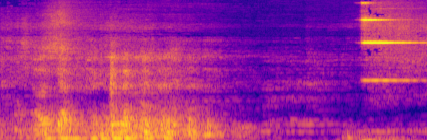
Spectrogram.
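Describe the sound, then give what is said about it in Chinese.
A Buddhist hand chime (yinqing) is struck once after a stretch of talk, giving a bright, clear metallic ring that sustains on its own. “再敲一声吧，敲个引磬吧。”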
